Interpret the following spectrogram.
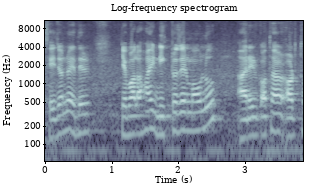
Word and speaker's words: pnictogen: তো নিকটোজেন মৌল এর ইংরেজি বানানটা হচ্ছে PNICTOGEN, নিকটোজেন।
